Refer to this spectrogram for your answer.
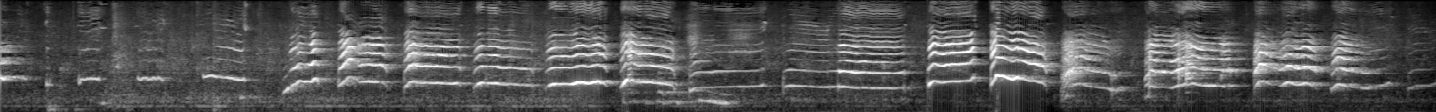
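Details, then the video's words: Female Small Munsterlander puppy talking during her owner's bath, annoying yet sweet: a long run of rising-then-falling whines and yodel-like howls, about one every second, rich in harmonics, with a low steady hum early on. "Relaxing bath with my talking puppy"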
